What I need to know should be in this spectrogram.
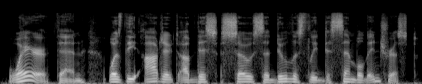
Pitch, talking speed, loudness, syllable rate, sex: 110 Hz, 155 wpm, -20 LUFS, 5.5 syllables/s, male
